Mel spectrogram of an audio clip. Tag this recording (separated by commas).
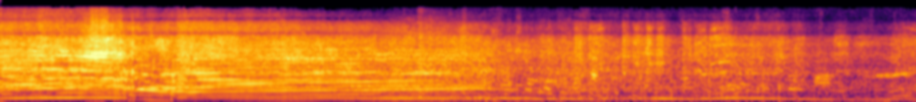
Speech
